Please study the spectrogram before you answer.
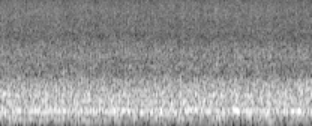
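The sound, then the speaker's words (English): A waterfall pours in a steady, dense rush of white noise, loud and unbroken. “The waterfall is totally obscured by this tree, so I'm going to move my position over here.”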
